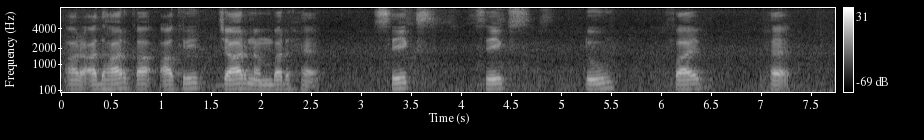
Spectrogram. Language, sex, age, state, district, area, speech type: Urdu, male, 18-30, Bihar, Gaya, urban, spontaneous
